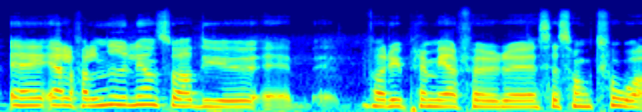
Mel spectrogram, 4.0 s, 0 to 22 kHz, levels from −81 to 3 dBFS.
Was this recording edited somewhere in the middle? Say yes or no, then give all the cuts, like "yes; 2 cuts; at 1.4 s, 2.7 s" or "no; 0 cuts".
no; 0 cuts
